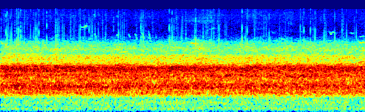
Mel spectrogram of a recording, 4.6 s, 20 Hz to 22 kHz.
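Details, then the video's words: Huge flock of snow geese lifting off while dawn approaches in March 2018, around 750,000 birds present: thousands of honks blend into one loud, continuous clamour with no single voice standing out. "Snow Geese Blastoff"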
